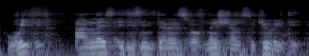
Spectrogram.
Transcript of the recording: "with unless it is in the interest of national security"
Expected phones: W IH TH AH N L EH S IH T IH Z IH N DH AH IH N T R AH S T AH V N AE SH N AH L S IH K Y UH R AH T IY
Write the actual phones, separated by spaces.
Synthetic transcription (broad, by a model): W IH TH AH N L EH S IH T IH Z IH N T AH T R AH S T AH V N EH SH AH N S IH K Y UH R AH T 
